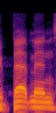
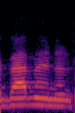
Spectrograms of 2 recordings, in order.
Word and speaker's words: Bettman: The Tampa Bay Lightning visiting the White House, and Joe Biden mispronounces the name of the commissioner, Gary Bettman, say president. Who is that guy? – I want to thank Commissioner Gary Batman and Watch the background.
